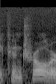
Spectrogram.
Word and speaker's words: comptroller: legislature okay and and we say controller but it's spelled comptroller yeah why is that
